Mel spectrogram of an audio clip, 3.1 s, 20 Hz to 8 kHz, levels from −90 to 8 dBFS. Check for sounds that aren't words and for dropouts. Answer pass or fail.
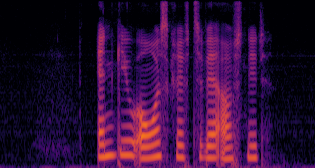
pass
